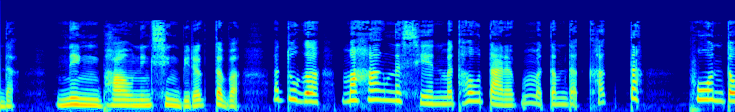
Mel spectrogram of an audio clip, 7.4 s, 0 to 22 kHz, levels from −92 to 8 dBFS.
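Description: From start to end the speech carries plainly audible coding damage, with nothing above 11.2 kHz. The likely cause is MP3 compression at a bitrate low enough to fit roughly 48 kbps. With too few bits to go round, the encoder discards spectral detail it judges less important, so weaker frequency components drop in and out between frames, and it removes the top of the spectrum outright, which accounts for the hard treble ceiling.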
